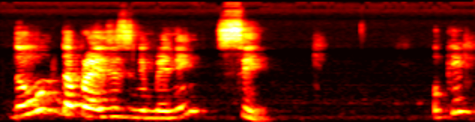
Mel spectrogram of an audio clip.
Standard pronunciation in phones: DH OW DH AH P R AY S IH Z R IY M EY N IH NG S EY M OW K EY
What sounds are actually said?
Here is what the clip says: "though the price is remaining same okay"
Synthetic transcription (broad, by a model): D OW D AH P R AY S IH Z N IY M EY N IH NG S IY OW K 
